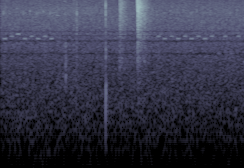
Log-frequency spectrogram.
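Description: Quiet room tone with a few short, faint clicks a little after a second in.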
